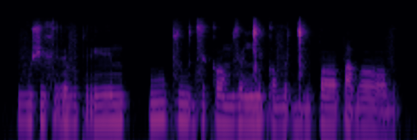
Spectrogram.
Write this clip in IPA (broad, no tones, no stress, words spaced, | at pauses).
vuʃɪx rəvəprɪːm | uːpzuːdzəkɔːm zə˞ŋ͡ǀɪɡɔ və˞ɡ͡ǀɪ pɔːpɑbɔːv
